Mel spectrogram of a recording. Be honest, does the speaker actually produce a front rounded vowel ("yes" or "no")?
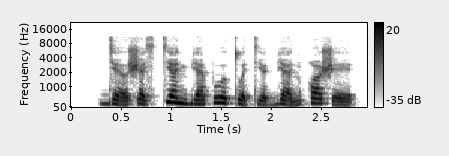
yes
